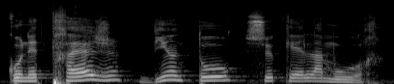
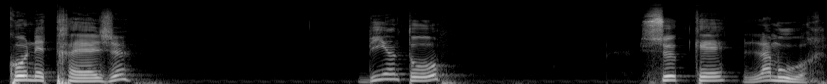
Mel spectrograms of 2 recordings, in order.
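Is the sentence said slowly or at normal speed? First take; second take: normal speed; slowly. First: It is said at normal speed. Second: It is said slowly.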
